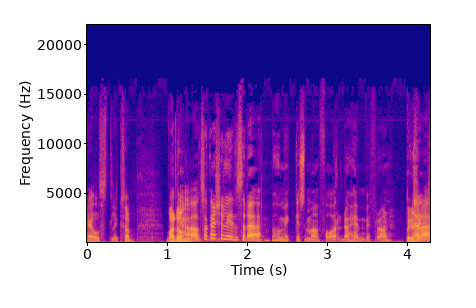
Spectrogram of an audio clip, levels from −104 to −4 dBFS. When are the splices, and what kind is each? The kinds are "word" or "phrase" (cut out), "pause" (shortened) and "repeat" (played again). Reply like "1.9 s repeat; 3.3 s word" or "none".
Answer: 2.3 s word; 2.7 s word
